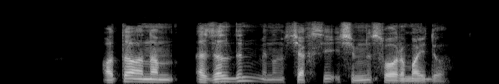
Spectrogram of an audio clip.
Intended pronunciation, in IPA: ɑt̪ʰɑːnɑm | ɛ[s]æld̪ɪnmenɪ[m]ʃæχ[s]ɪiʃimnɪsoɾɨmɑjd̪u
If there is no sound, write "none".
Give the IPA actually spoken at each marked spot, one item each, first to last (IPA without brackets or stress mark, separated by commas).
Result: z, ŋ, s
